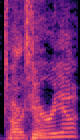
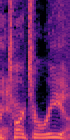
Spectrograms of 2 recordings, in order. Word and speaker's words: Tartaria: I've heard it pronounced two ways. So, uh, Tartaria or Tartaria.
